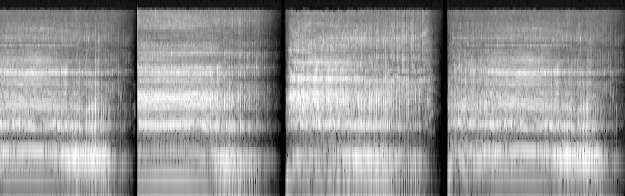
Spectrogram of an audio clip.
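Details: Loud groaning buffalo calls, four long hoarse bellows in a row, each rising to a peak then fading, split by brief pauses.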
